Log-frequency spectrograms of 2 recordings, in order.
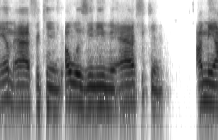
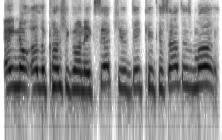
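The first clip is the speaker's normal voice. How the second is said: put-on Southern accent, pitched way up; fake Southern accent; 9 semitones higher than usual. Replying to a commenter in a fake Southern accent. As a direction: play it as an overdone Southern accent. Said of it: "fake-ass Southern accents".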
